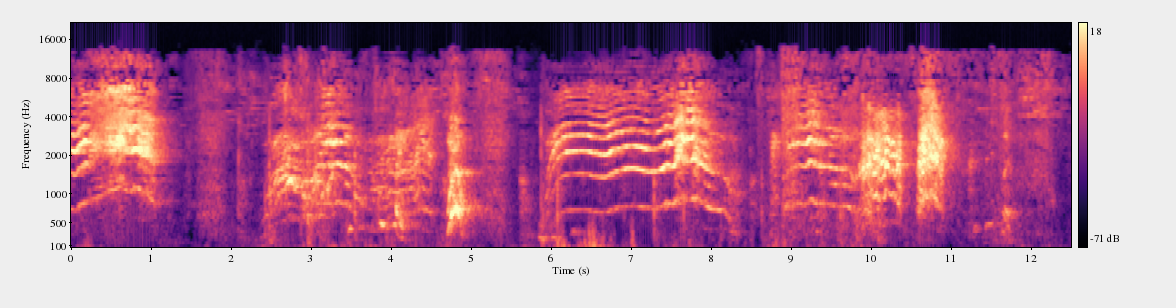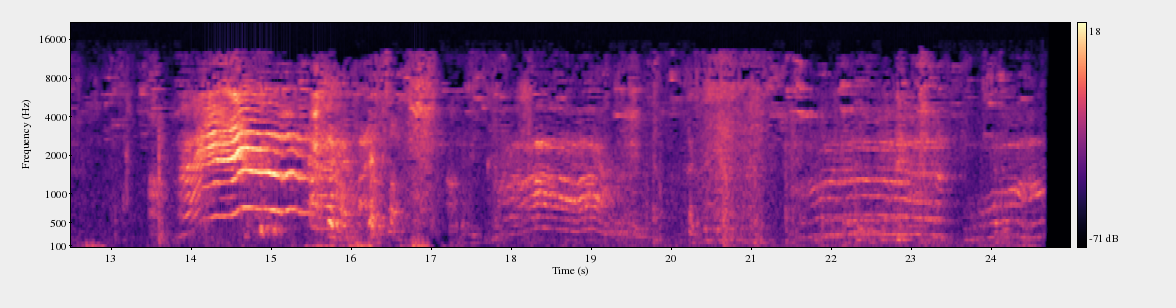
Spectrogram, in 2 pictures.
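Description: Two cats, a resident cat and a new cat the owner has brought home, yowl and caterwaul at each other in a long, wavering exchange of drawn-out, rising and falling cries, loud, with brief pauses between bursts.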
